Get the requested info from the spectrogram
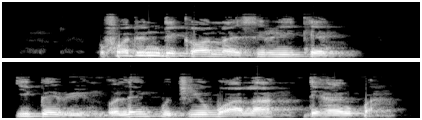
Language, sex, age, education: Igbo, male, 46-60, tertiary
